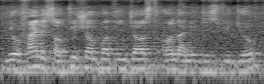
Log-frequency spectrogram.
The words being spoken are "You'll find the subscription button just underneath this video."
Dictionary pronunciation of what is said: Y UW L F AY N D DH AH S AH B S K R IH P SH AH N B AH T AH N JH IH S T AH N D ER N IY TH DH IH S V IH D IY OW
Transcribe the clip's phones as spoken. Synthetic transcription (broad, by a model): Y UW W F AY N D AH S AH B K UW SH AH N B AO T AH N JH IH S T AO N D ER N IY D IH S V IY D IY OW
